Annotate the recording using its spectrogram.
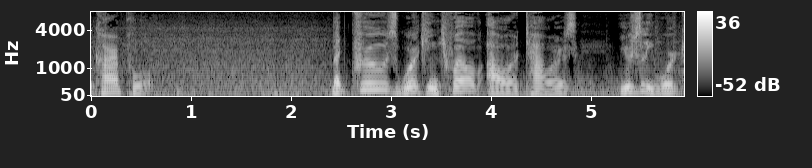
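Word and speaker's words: tours: rig workers call shifts Towers it's spelled t o uur but for some unknown reason it's pronounced like Tower t o w r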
